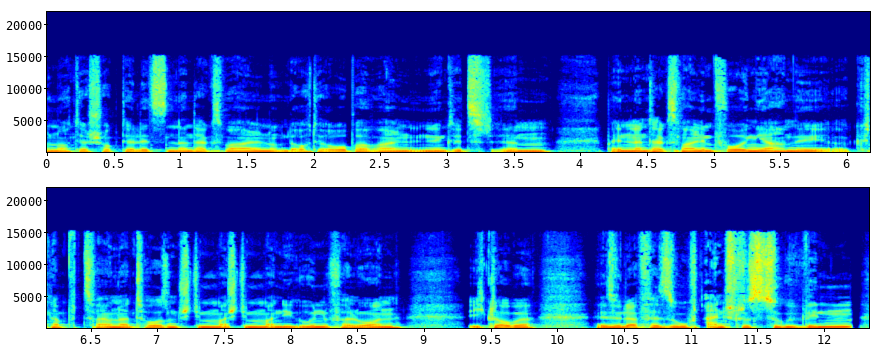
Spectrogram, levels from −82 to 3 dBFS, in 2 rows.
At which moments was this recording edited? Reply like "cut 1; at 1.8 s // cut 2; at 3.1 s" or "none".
cut 1; at 3.0 s // cut 2; at 7.5 s // cut 3; at 11.1 s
